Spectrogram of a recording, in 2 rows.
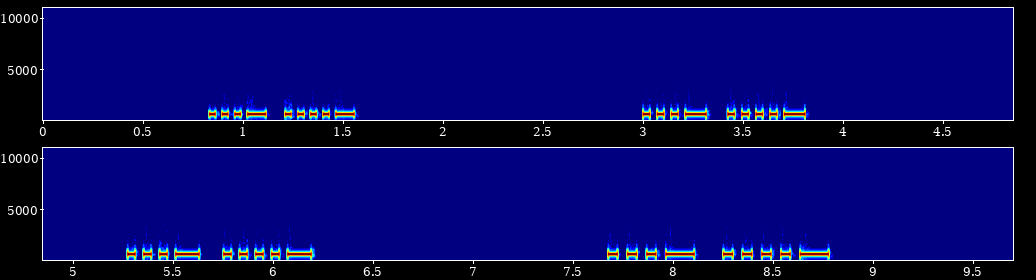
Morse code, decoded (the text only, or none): V4 V4 V4 V4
